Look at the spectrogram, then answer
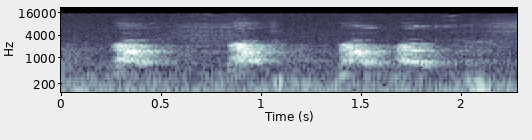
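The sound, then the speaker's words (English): A chair squeaks four times in quick succession, each short, high, whiny creak sounding much like a small dog yipping, moderately loud with no talking over it. “Your chair sounds like a dog now.”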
